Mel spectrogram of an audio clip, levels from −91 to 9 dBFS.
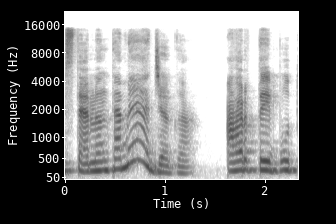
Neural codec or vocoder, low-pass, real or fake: codec, 44.1 kHz, 3.4 kbps, Pupu-Codec; 14.4 kHz; fake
